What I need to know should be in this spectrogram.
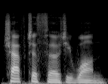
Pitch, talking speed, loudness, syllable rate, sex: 100 Hz, 165 wpm, -21 LUFS, 6.2 syllables/s, male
